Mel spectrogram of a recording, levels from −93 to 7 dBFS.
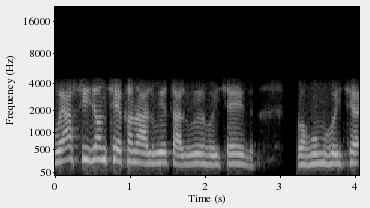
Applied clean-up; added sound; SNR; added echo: none; none; none; none.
